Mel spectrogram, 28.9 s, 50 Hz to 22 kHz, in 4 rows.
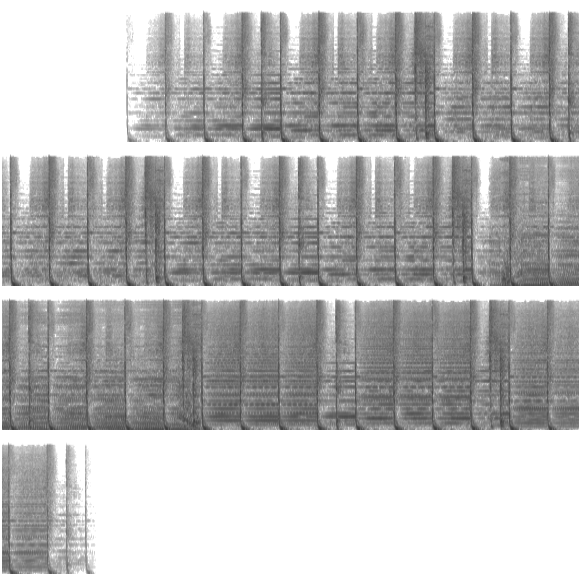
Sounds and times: Music: 1.6s - 22.8s.

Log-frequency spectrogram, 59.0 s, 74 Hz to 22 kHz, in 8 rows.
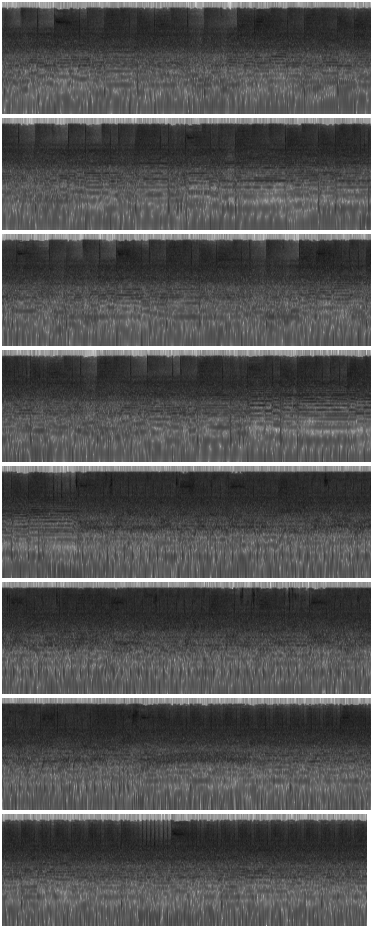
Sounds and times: Grunge: 0.0s - 58.9s
Heavy metal: 0.0s - 58.9s.

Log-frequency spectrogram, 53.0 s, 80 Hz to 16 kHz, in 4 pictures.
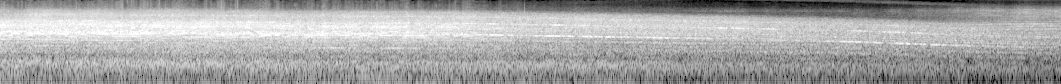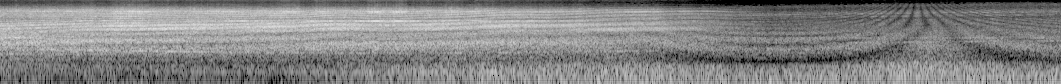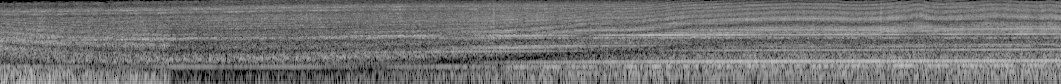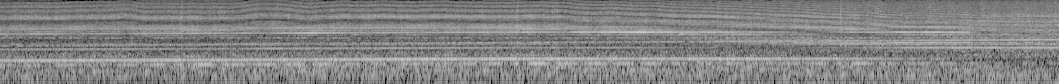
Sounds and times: Aircraft engine: 0.0s - 53.0s
Fixed-wing aircraft, airplane: 0.0s - 53.0s
Outside, rural or natural: 0.0s - 53.0s.

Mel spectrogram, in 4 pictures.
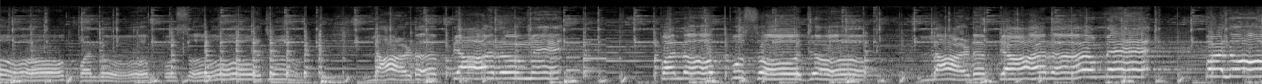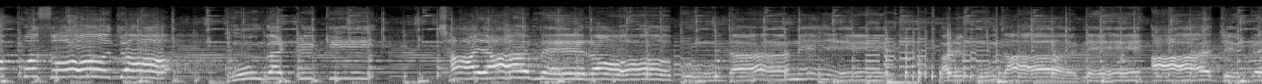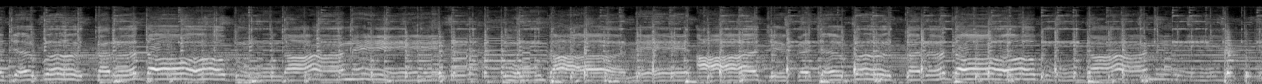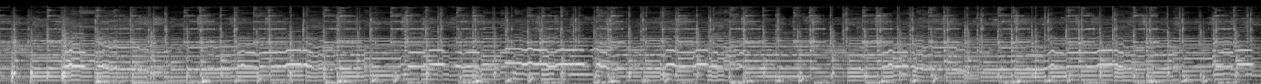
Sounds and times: Folk music: 0.0s - 50.4s.

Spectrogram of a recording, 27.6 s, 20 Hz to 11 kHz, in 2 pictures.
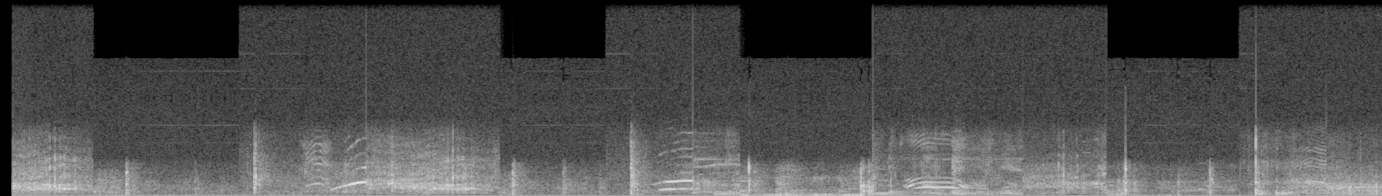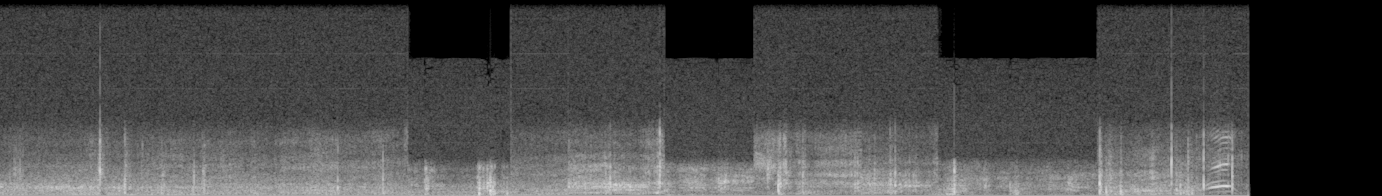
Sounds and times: Skateboard: 0.2s - 1.5s, 2.4s - 7.6s, 8.6s - 26.3s
Music: 7.2s - 10.0s
Speech: 8.8s - 10.3s, 25.9s - 26.3s.

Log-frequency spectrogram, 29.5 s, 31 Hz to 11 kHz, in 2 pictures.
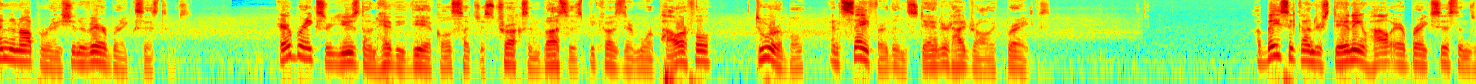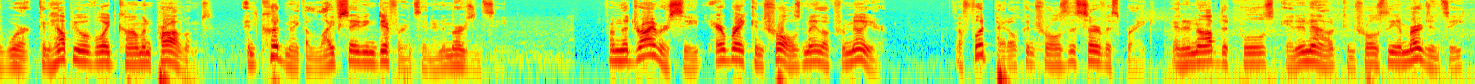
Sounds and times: Speech: 0.0s - 1.9s, 2.8s - 10.6s, 12.6s - 19.8s, 20.8s - 23.7s, 24.3s - 29.5s.

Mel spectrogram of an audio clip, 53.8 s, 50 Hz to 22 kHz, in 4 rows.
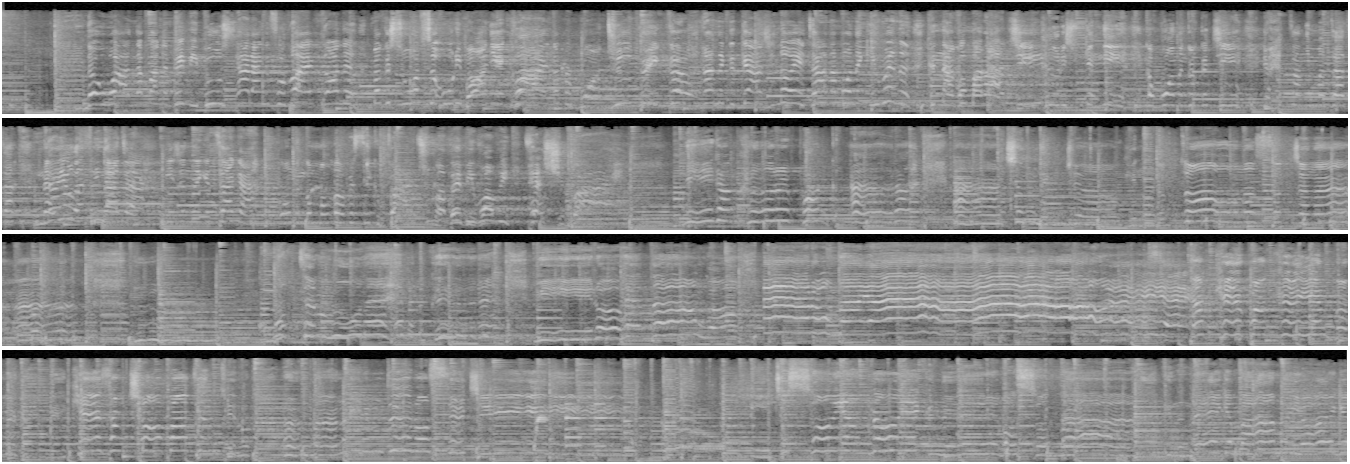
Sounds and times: Music: 0.0s - 53.8s.

